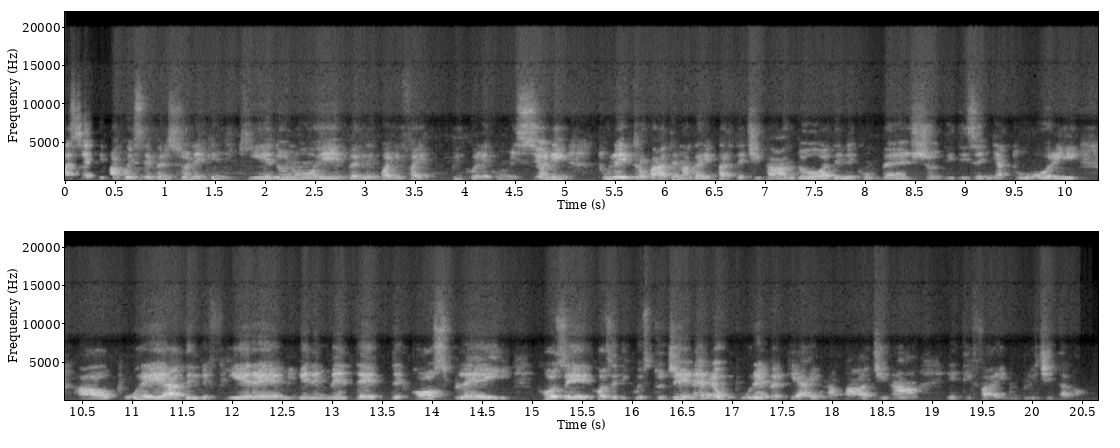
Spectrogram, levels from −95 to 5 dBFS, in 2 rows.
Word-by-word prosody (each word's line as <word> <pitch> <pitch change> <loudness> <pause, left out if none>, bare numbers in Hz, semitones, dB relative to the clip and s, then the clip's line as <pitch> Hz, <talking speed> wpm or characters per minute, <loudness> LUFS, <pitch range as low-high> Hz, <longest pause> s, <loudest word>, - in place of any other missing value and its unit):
Ma 280 - +4
senti, 280 +5 -2
ma 180 - +1
queste 225 +2 -3
persone 220 0 -4
che 215 -1 -8
ti 210 - -16
chiedono 200 -1 -3
e 180 -1 +1
per 185 -1 -1
le 175 0 -6
quali 190 0 -2
fai 190 -1 -4 0.2
piccole 195 -2 -7
commissioni, 205 +4 0 0.3
tu 205 - -9
le 225 +1 +4
hai 220 0 +8
trovate 180 -6 +1
magari 180 +2 -2
partecipando 180 0 -1
a 175 - +3
delle 175 0 -3
convention 175 0 -3
di 170 0 -14
disegnatori 175 +1 -3 0.3
a 170 0 +4
oppure 185 +2 +3
a 175 0 +8
delle 175 0 -2
fiere, 180 0 +4
mi 175 0 -9
viene 175 0 +1
in - - -12
mente 175 -1 +2
del 170 -1 -5
cosplay, 180 0 +2 0.3
cose 185 -3 +4
cose 185 0 -1
di 180 -1 -13
questo 185 -1 -9
genere, 220 - +3
oppure 370 - 0
perché 215 - -4
hai 165 0 +1
una 160 -1 -9
pagina 170 0 -1 0.3
e 175 0 -12
ti 180 +1 -18
fai 160 0 -4
pubblicità? 165 -3 -8
180 Hz, 150 wpm, -22 LUFS, 175-195 Hz, 0.3 s, hai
